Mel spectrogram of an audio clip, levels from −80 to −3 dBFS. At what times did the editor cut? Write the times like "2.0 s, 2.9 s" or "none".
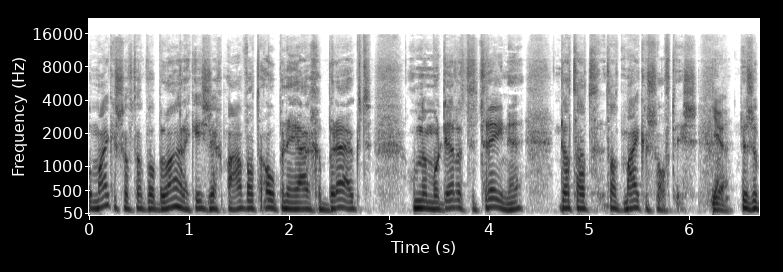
1.2 s, 5.2 s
